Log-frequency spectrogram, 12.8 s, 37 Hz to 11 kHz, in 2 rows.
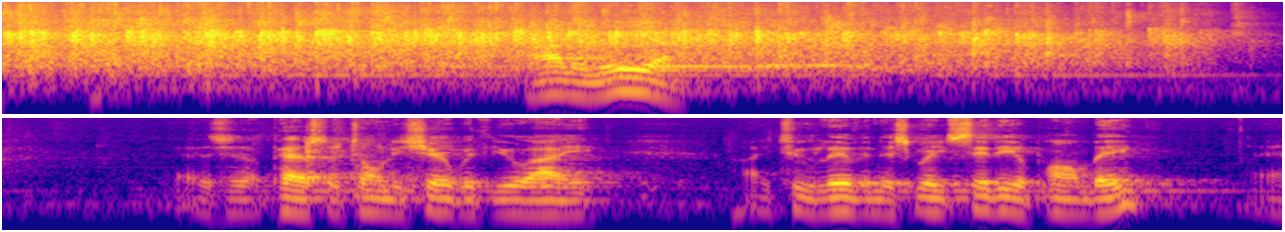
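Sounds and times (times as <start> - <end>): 
room full of people applauding: 0.0 - 6.4
speech: 2.8 - 3.5, 7.8 - 9.5, 10.1 - 12.7.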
